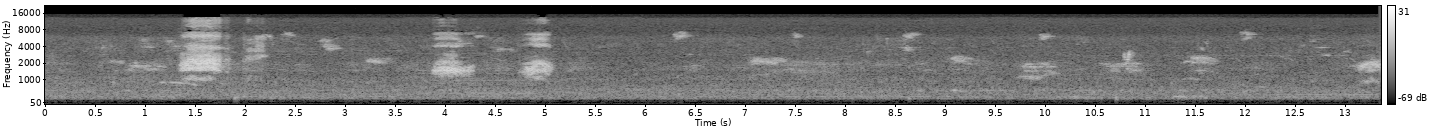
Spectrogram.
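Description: Scattered bird calls over a faint background hiss. Three louder calls come about one and a half, four and five seconds in, with fainter short chirps between.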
